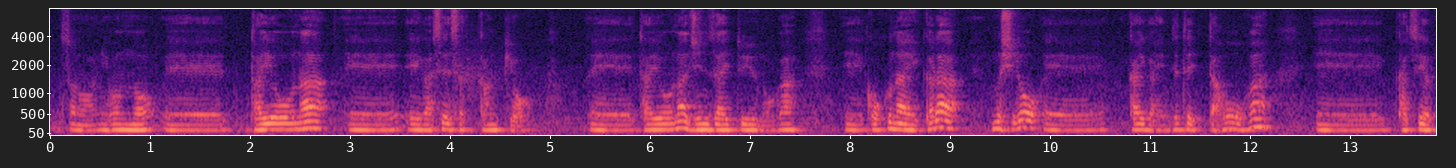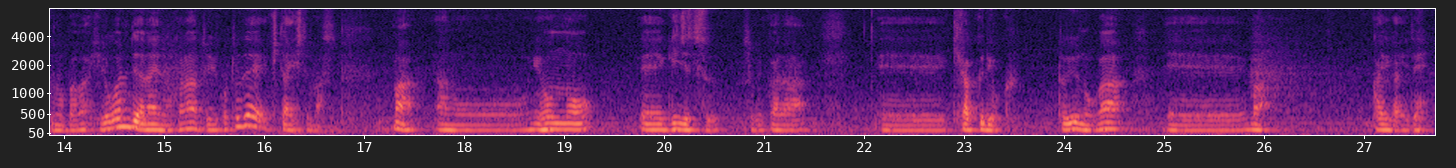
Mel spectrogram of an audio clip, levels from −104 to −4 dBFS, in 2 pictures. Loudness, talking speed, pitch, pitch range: -35 LUFS, 250 characters per minute, 130 Hz, 125-140 Hz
